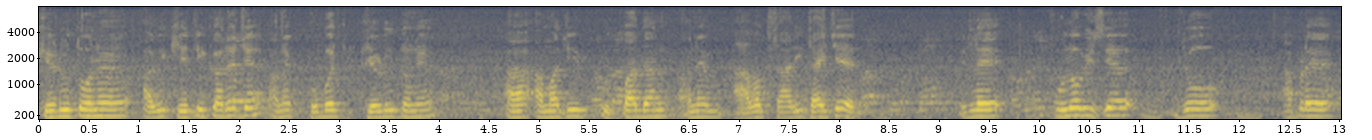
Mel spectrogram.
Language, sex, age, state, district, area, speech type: Gujarati, male, 60+, Gujarat, Narmada, urban, spontaneous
